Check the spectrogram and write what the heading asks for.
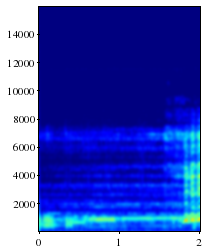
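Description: A cartoon animal bleat sound effect, a wavering call about the start, over light background music from the story app.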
